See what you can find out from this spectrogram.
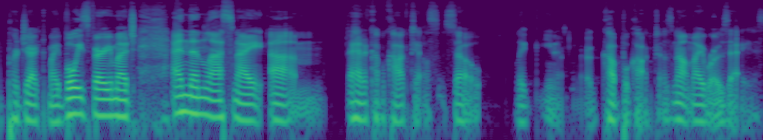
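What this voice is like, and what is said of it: Hoarse, worn-out voice. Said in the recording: “My voice is a little bit gone ... my voice is a little kind of almost gone-ish”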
